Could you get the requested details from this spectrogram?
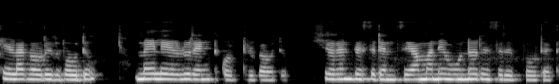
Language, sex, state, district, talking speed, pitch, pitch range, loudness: Kannada, female, Karnataka, Gulbarga, 150 wpm, 230 Hz, 215-240 Hz, -14 LUFS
